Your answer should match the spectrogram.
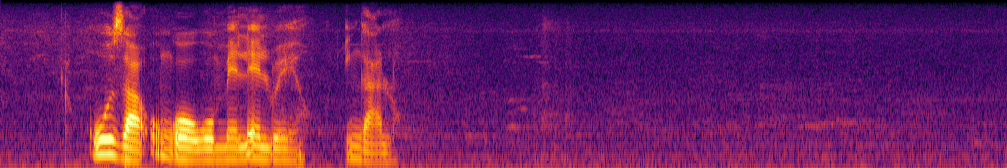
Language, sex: Xhosa, female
